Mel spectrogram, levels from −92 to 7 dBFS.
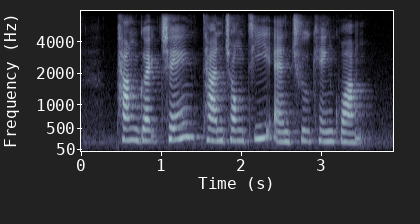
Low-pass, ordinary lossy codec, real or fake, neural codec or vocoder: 7.2 kHz; none; real; none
